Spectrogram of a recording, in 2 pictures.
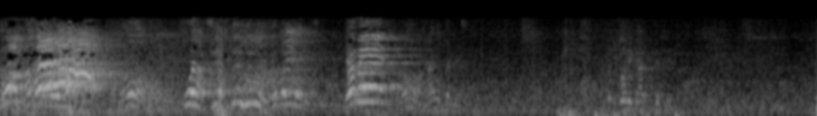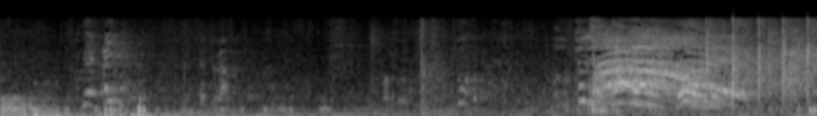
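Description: Young men shout sharply in a large echoing hall.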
